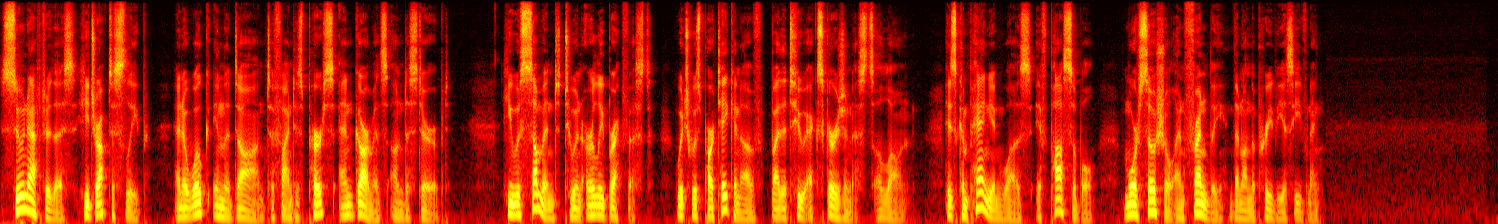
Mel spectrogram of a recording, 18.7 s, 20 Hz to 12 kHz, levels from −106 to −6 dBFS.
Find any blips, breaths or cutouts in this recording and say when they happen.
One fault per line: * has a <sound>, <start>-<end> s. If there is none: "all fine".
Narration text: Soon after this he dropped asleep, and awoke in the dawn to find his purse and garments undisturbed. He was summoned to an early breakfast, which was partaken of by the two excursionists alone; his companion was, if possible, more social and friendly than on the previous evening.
all fine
